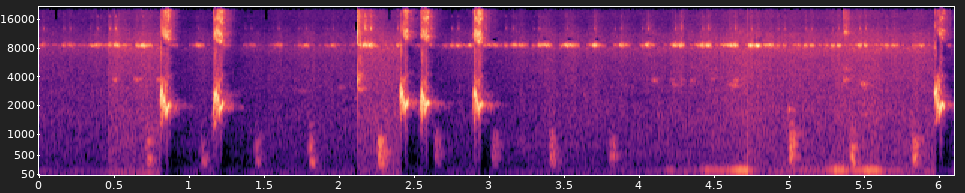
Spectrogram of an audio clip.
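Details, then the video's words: Yellow-vented bulbul from the wild, played to lure others: sharp 'cuk' notes in pairs and singles mixed with softer chips and chatter, plus a thin steady high whine and low murmur. "PANCINGAN TRUCUKAN BAHAN Asli Suara Alam Liar CUK CUK CUK memanggil"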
